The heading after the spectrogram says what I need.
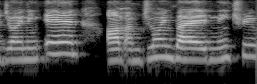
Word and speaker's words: Natri: I'm Natri. It's name and three like the number for the folks wondering about pronunciation.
